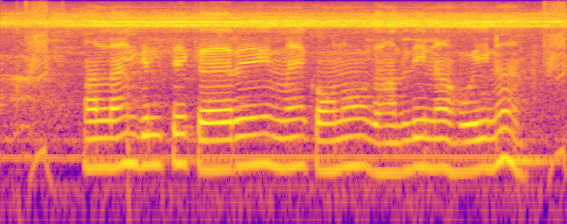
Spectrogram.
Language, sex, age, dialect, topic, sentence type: Bhojpuri, male, 25-30, Western, banking, question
